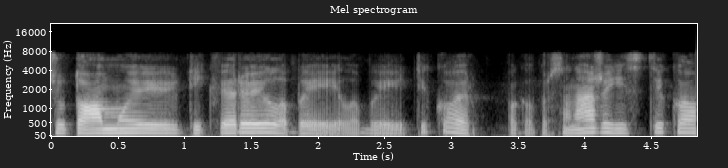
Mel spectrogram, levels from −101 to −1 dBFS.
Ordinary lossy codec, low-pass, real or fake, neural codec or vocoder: Opus, 16 kbps; 7.2 kHz; real; none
